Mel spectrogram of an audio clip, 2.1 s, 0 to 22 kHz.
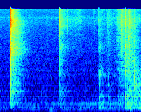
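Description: A single sharp snap from the plastic charging case of U&i TWS 5454 wireless earbuds being handled, followed by a few fainter clicks and taps.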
